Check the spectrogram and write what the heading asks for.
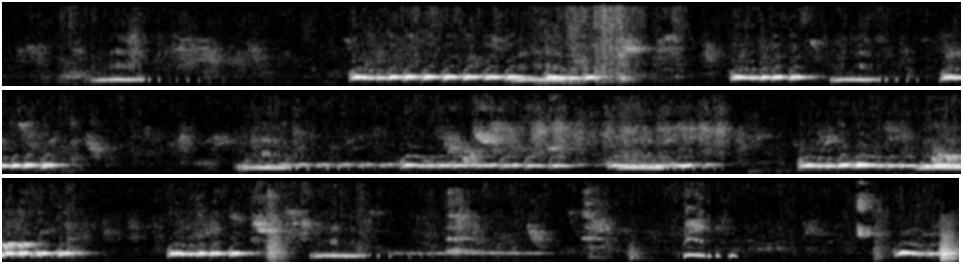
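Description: Zebra doves cooing: repeated rapid, trilled coo phrases, each a second or two long with short pauses between, at two pitches that sometimes overlap.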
